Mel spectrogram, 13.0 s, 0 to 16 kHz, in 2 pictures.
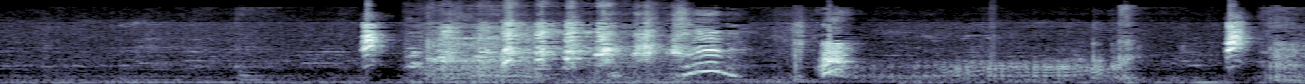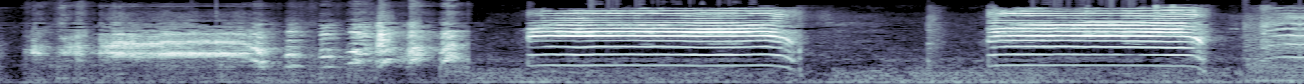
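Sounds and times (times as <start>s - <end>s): cat meowing and yowling: 11.5s - 13.0s.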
